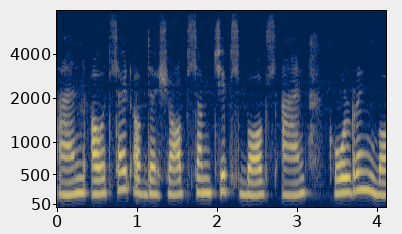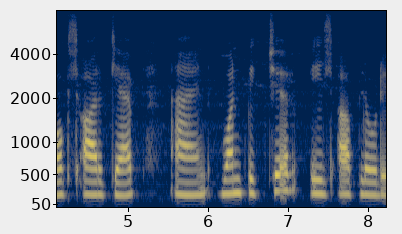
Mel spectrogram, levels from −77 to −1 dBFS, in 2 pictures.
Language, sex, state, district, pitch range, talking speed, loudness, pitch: English, female, Punjab, Pathankot, 195-220 Hz, 140 wpm, -19 LUFS, 205 Hz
